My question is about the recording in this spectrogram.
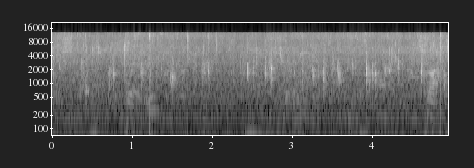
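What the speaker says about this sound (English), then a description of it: "coat the meat, whichever meat or fish you're using, and deep fry it" Thin coated chicken katsu deep-fries in hot oil, giving a steady crackling sizzle with scattered pops that runs throughout, close and moderately loud, with no voices.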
